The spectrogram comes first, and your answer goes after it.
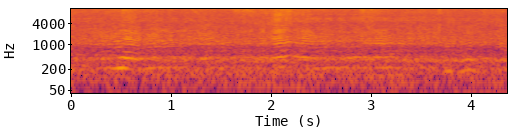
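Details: A bee swarm pouring out of its hive, a dense steady hum with wavering tones near 200 and 400 pitch bands, a few louder passes of single bees at half a second and two seconds.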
